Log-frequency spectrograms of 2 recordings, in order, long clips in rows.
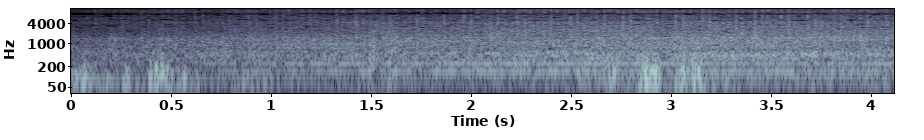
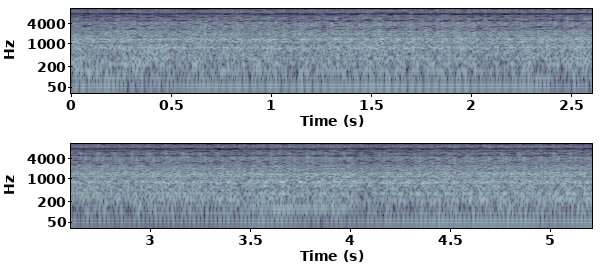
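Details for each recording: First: Mitsubishi Lancer 4G13 carburettor engine, previously noisy and hard starting, after new timing belt set, adjustment and fuel filter: petrol engine idles with a steady, even hum, no knocking or tapping; now quiet, normal idle. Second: Mitsubishi Lancer "pizza" 4G13 carbureted petrol engine, noisy and hard to start: it idles fast and loud with busy top-end clatter because the carburetor is sticking and holding the idle up.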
